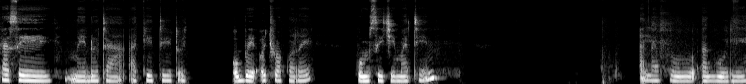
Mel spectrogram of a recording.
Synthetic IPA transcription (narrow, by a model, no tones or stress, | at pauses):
kasemɛdotʰaa̰kʰeteto | obeʔɔt͡ʃwakɔɾɛ | kwomset͡ʃematʰin | a̰lafua̰ɡole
